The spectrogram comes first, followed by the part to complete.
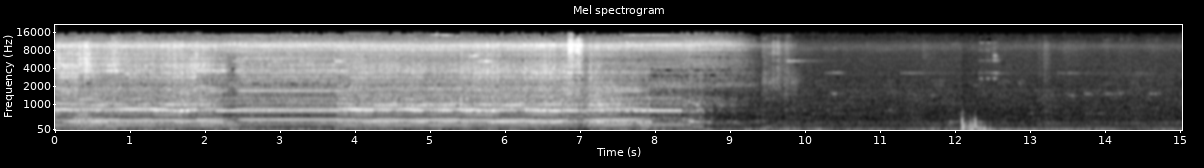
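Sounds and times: cutter spindle whine: 0.0 - 9.3
key cutting machine milling metal: 0.0 - 9.3.

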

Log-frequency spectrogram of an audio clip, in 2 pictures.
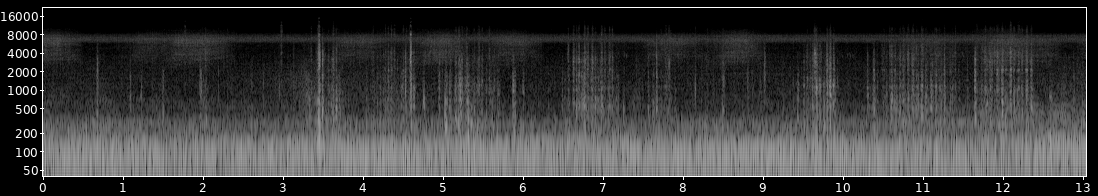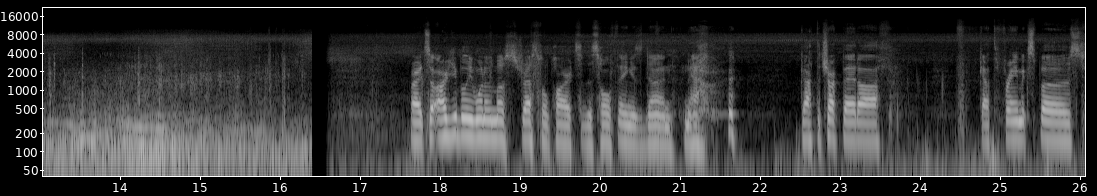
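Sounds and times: wind rumble on microphone: 0.0 - 16.4.

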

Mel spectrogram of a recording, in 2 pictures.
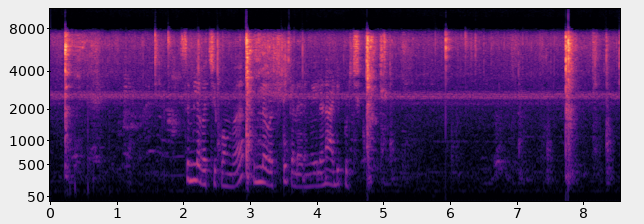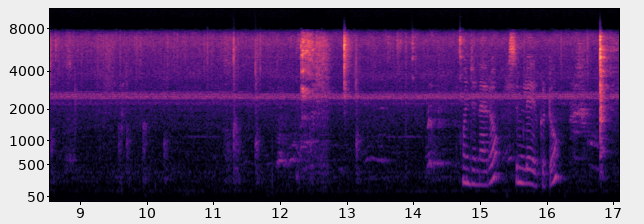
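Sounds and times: metal spoon scraping a pan: 0.2 - 0.9, 2.4 - 3.8, 4.5 - 5.4, 11.2 - 12.8, 16.8 - 17.0.

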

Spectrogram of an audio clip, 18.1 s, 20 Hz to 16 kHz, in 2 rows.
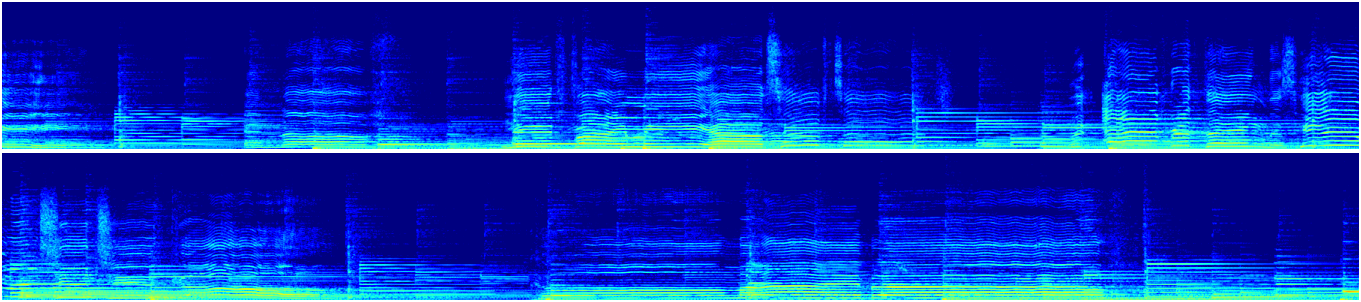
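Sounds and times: live band guitar music: 0.0 - 18.0.

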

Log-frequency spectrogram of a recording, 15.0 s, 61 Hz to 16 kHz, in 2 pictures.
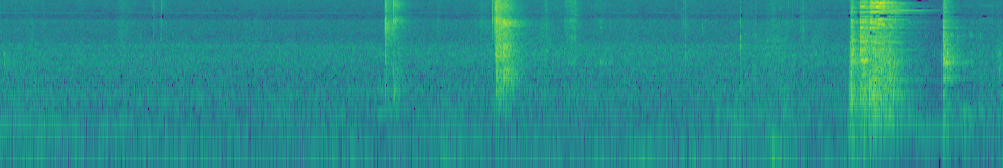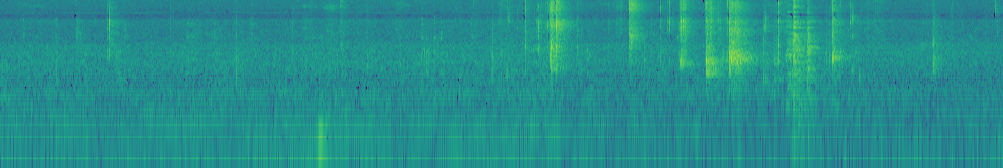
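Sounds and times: lobster shell cracking: 2.8 - 4.0, 8.0 - 14.7.

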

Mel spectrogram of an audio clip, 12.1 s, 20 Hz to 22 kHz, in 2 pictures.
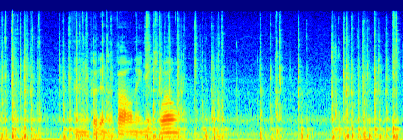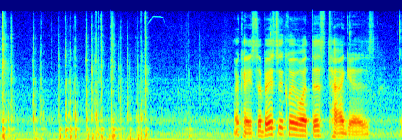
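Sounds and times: typing on computer keyboard: 0.0 - 9.0.

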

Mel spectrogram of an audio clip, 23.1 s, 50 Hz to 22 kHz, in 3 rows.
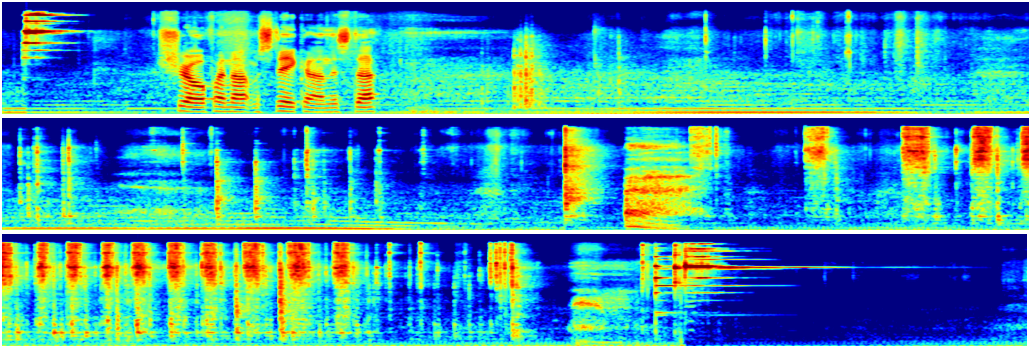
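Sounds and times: metallic clank with ring: 0.1 - 0.7, 20.3 - 22.0
ratchet wrench clicking: 12.9 - 19.4.

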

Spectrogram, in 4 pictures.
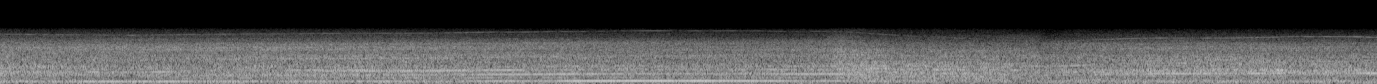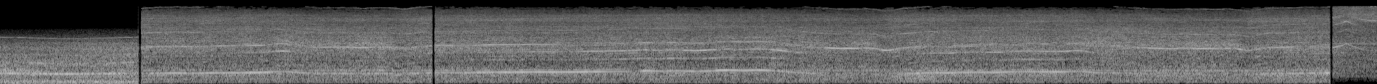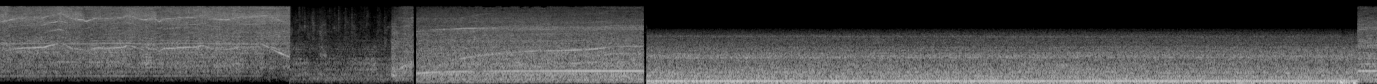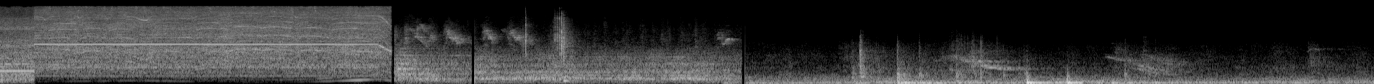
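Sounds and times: vacuum cleaner motor whine: 0.0 - 9.0, 10.6 - 30.4, 31.4 - 35.1, 41.1 - 45.3.

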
